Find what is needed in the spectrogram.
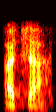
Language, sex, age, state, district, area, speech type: Bodo, male, 45-60, Assam, Kokrajhar, rural, conversation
